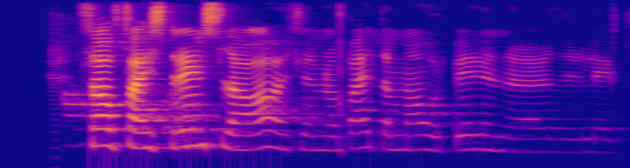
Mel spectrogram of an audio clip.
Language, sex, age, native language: Icelandic, female, 12, Icelandic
